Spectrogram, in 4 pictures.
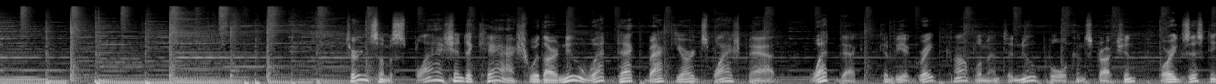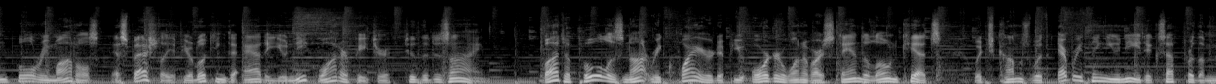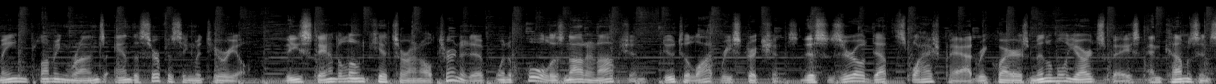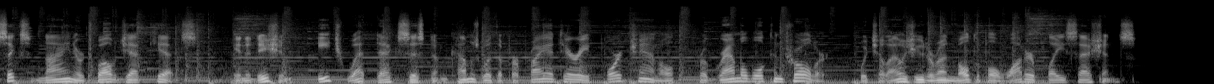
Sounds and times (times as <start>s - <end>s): Music: 0.0s - 48.2s
Speech: 3.5s - 47.9s.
